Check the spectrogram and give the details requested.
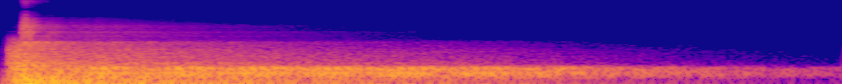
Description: deep hit; slam

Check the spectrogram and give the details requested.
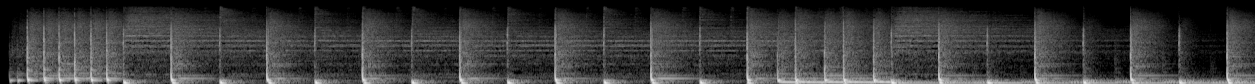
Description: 125 bpm 4-4 tom groove shuffle

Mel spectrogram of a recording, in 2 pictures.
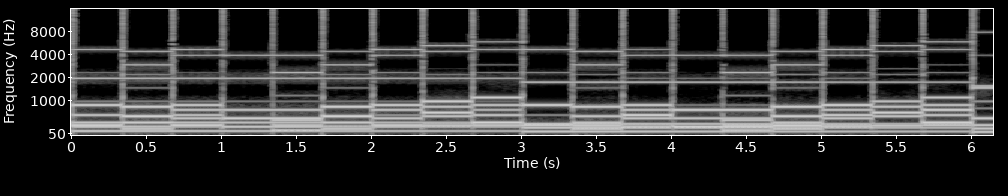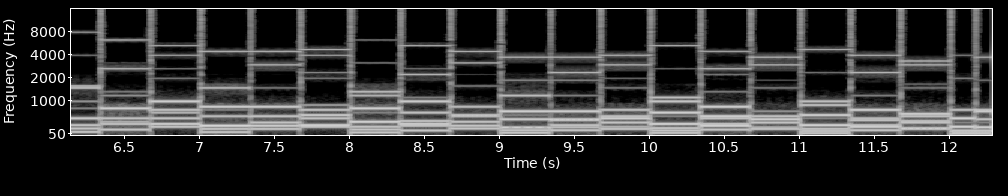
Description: percussive organ

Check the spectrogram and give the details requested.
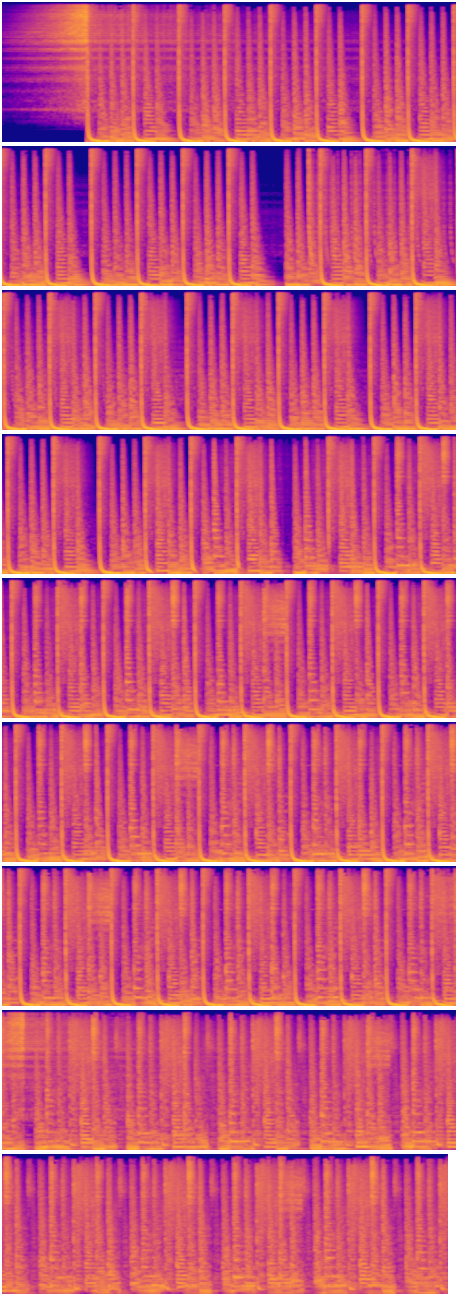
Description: progressive bassline

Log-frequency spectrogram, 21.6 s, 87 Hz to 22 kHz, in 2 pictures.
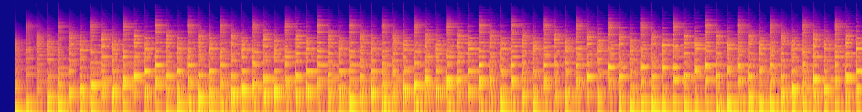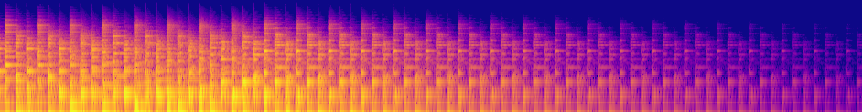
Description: closed pulse arp; opxpro3

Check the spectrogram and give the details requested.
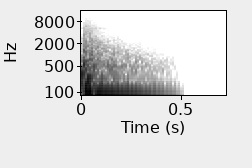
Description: kick

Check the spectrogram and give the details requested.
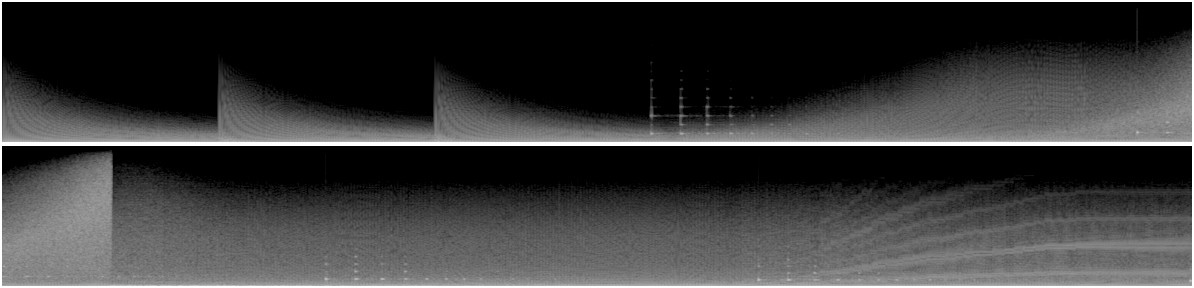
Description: wave slicing oscillators

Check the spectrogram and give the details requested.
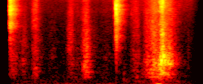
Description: fight knife switch blade swipe

